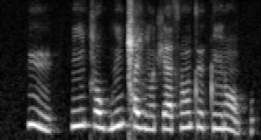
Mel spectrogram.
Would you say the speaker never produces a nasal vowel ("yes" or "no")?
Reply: no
